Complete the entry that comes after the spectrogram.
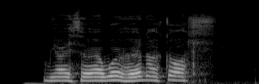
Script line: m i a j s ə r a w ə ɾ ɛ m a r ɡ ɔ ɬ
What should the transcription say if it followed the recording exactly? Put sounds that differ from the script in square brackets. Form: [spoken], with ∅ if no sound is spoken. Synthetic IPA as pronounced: m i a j [θ] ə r a w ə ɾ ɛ [n] a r ɡ ɔ ɬ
